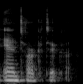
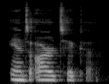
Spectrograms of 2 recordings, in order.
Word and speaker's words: Antarctica: correct pronunciations this year most people don't say the sea in Antarctica most people say it are you listening and I can't even do it without it and our tikka Antartica and art tikka there is a sea you're like oh that sounds weird and to architec I see I like it that way because it makes it all like choppy it's Antarctica Antarctica and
